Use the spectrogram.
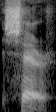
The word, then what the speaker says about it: Cher: Que, por cierto, el otro día dijo, lo acabo de pronunciar mal, no es Cher, dijo, es Cher.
